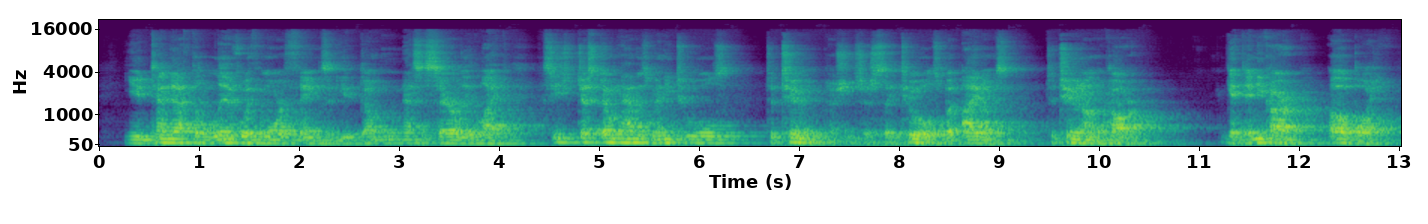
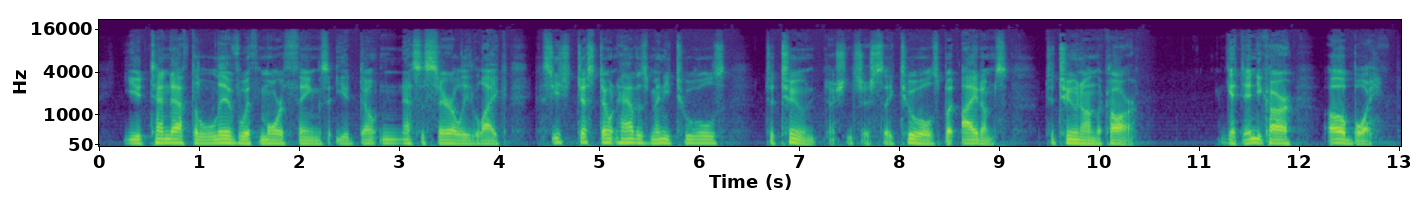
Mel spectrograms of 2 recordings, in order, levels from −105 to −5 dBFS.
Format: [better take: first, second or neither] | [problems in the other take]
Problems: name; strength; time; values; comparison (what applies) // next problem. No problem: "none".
second | off-mic speech; far // room echo; noticeable; dies away in 0.9 s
